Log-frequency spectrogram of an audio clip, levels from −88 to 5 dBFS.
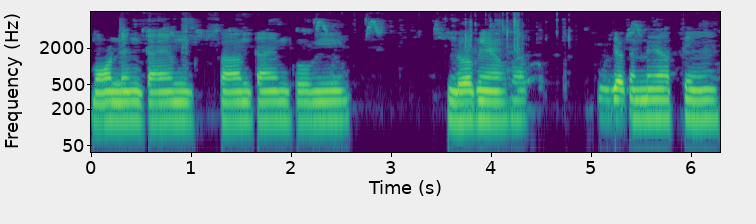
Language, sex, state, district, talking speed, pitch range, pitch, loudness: Hindi, male, Uttar Pradesh, Hamirpur, 125 wpm, 130-145 Hz, 135 Hz, -17 LUFS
